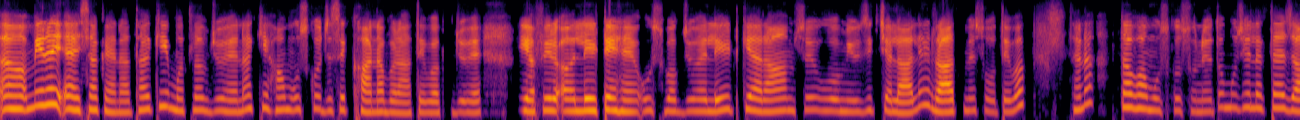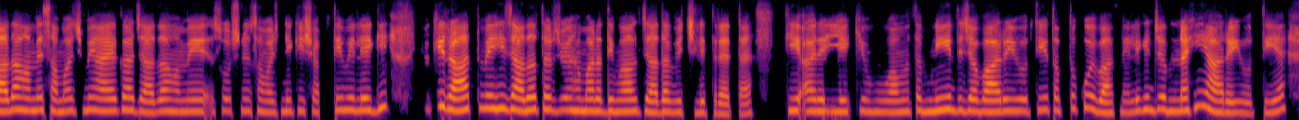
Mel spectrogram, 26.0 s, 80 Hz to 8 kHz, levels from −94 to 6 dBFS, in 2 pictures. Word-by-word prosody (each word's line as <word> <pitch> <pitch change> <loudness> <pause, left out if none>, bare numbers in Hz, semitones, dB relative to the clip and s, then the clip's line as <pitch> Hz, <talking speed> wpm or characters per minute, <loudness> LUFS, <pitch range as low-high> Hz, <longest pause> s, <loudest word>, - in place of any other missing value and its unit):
अ, 290 -1 +8
मेरे 365 +4 +11 0.2
ऐसा 275 +1 +4
कहना 225 -2 -2
था 275 - +1
कि 340 0 +3
मतलब 270 -2 -5
जो - - -5
है 235 -1 0
ना 270 +4 -2
कि 315 - -2
हम 270 0 -4
उसको 280 +2 -4
जैसे 250 0 -3
खाना 230 -1 +2
बनाते 220 -1 -3
वक़्त 220 -1 -4
जो 225 +1 -4
है, 220 0 +1 0.4
या 250 -2 +9
फिर 260 +2 +3
अ, 250 - +3
लेटे 255 +2 +7
हैं 240 -1 +3
उस 250 +1 -7
वक़्त 245 -2 -5
जो 245 +1 -5
है 245 0 -1
लेट 250 +2 0
के 285 - +5
आराम 250 +1 +2
से 275 0 -5
वो 255 -1 -8
म्यूज़िक 240 +1 -6
चला 230 -5 +2
लें 350 +10 -5
रात 230 0 +8
में 255 - -8
सोते 240 -3 -6
वक़्त, 345 +8 -4 0.4
है 275 - -1
ना? 385 - -2 0.3
तब 320 -2 +3
हम 290 -3 0
उसको 255 +1 -8
सुनें 240 0 -6
तो 320 - -10
मुझे 315 0 -4
लगता 310 0 -3
है 305 - +2
ज़्यादा 255 0 +3
हमें 265 0 -2
समझ 250 -1 -5
में 270 +1 -4
आएगा 255 +1 -1
ज़्यादा 240 0 -3
हमें 240 +2 -3
सोचने-समझने 245 -1 -7
की 250 +2 -7
शक्ति 245 +2 -4
मिलेगी 265 +2 -3
क्योंकि 340 - -1
रात 265 +3 +3
में 300 - -1
ही 295 0 +1
ज़्यादातर 275 0 0
जो 260 +2 -7
है 265 - -3
हमारा 250 0 -2
दिमाग 240 +1 -3
ज़्यादा 235 -1 -2
विचलित 225 -1 -4
रहता 195 -1 -3
है, 200 - -5 0.3
कि 255 -1 0
अरे! 245 0 -1
ये 235 0 -2
क्यों 245 -2 -10
हुआ 230 -1 -7
मतलब 240 +1 -8
नींद 260 +1 0
जब 245 -2 -2
आ 235 0 +4
रही 250 +1 -2
होती 250 +1 -7
है 270 - -3
तब 260 - -7
तो 295 - -10
कोई 295 +1 -5
बात 215 -3 -2
नहीं, 220 0 -10
लेकिन 255 +3 -6
जब 275 -1 -3
नहीं 260 +8 0
आ 245 -4 +2
रही 220 -1 +1
होती 220 +1 -8
है 275 +4 -5
250 Hz, 225 wpm, -22 LUFS, 235-270 Hz, 0.4 s, मेरे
